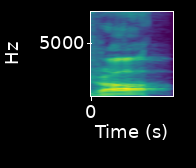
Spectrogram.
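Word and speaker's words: ر: So they show us that when raw has fatha or dhamma so then we have to pronounce we have to read the raw bold. Whenever ra has fata or dhamma on it then we have to read it bold.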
